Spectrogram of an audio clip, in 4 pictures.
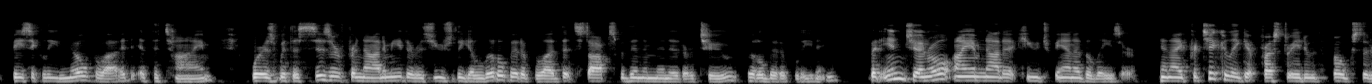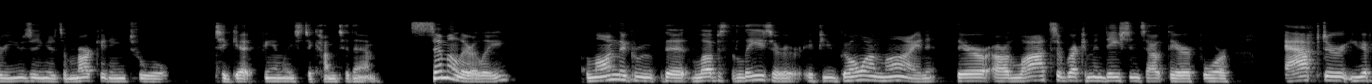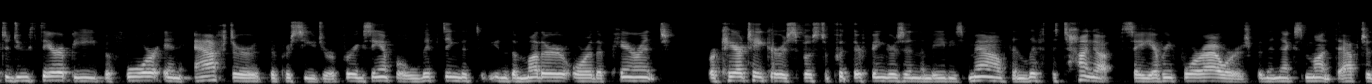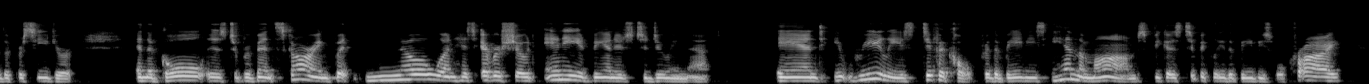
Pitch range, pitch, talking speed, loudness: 145-180 Hz, 160 Hz, 185 wpm, -19 LUFS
